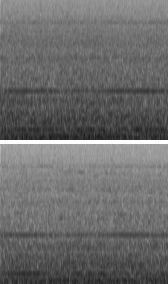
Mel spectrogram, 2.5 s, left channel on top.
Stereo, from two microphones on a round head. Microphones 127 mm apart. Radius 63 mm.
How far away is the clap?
No clap in this recording.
